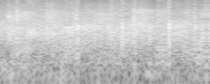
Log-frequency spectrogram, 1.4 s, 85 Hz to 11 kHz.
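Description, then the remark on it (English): A crowd breaks into steady applause for the more than 125 Students for Justice in Palestine chapters on college campuses, many hands clapping at once in a dense, even patter that holds at a fairly loud level with no voices standing out. “We clap for that, I love SJP.”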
